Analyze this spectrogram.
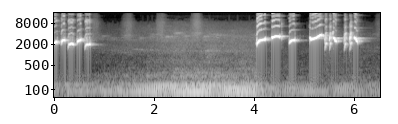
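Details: Orange-headed thrush (anis merah), pacingan sound used to prompt constant singing: a short burst of rising and falling whistles, a pause over steady low hum, then a longer sequence of bright slurred whistles and twitters.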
